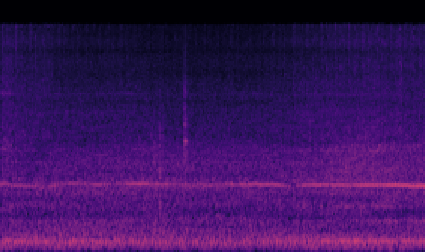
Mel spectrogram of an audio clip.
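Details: Steady high-pitched whistle over an even idle; power steering pulley wobbles but the fault is alternator bearings, which feel fine by hand yet whine under load.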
